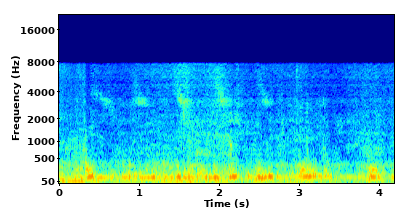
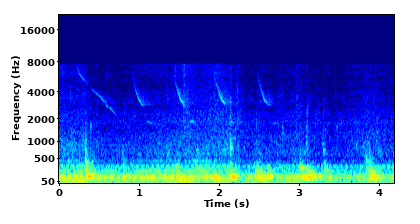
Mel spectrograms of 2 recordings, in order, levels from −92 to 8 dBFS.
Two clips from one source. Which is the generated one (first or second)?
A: first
